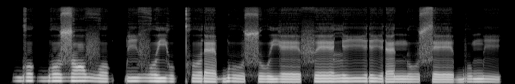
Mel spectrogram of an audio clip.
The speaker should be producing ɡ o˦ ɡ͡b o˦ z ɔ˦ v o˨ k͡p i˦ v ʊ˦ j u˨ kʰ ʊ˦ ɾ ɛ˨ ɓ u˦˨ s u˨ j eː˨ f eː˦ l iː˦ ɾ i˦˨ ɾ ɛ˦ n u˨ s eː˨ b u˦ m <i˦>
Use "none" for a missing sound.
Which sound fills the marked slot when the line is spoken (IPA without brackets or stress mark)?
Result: i˦˨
